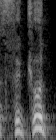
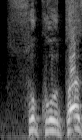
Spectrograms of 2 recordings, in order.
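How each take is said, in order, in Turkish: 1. İlk ünlü ince ünlüdür. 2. Ünlüler kalın ünlülerdir. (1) "sükut diyor" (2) "Kaf kaf farkıyla böyle yüzlerce kelime yanlış telaffuz ediliyor"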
